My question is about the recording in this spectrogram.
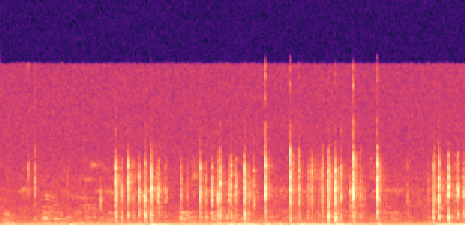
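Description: Typing on a computer keyboard: a quick run of key clicks that starts about a second in and goes on with brief pauses, over a faint steady low hum.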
